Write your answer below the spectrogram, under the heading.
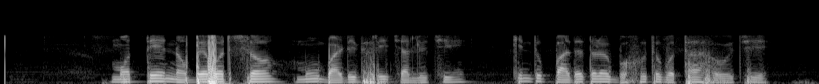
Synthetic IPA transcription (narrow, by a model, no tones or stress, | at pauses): mɔt̪enɔbebɔɾsɔmũbaɽid̪ʱɔɾit͡ʃalut͡ʃʰi | kint̪upad̪ɔt̪ɔɭɔbɔhut̪ɔbɔt̪ʰaɦowt͡ʃʰi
